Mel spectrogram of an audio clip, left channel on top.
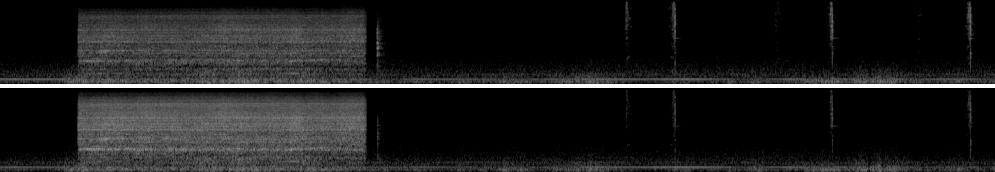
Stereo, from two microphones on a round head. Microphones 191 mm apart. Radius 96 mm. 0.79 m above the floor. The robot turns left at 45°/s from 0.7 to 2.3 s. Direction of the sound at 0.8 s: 55° right.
